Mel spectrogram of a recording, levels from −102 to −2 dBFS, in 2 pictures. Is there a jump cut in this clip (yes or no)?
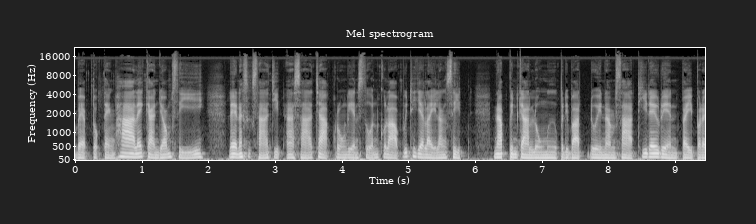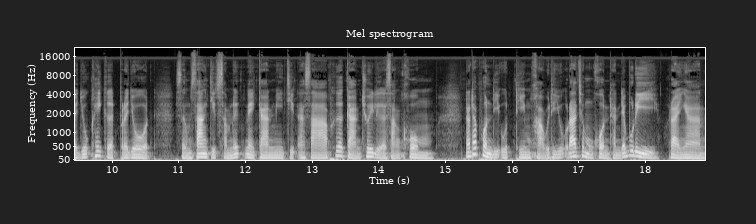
no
